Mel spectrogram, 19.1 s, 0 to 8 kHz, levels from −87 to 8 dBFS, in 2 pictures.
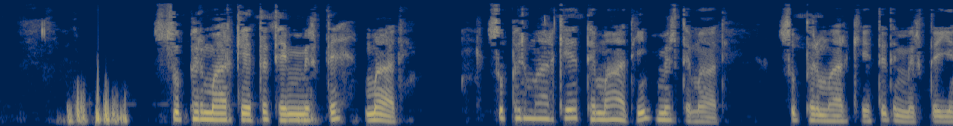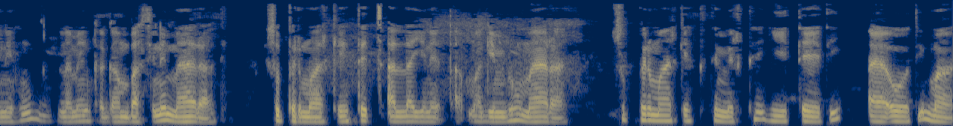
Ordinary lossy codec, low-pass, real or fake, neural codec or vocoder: MP3, 32 kbps; 7.2 kHz; real; none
